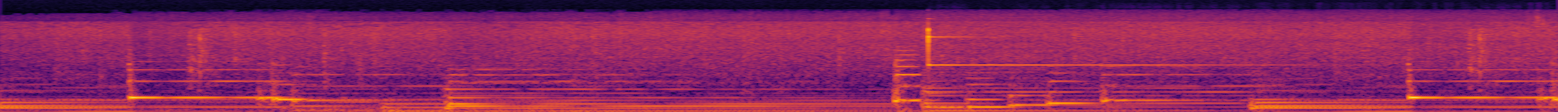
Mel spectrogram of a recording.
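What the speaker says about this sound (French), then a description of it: "Les petits bruits de pluie et tout, déjà, ça donne un peu une ambiance lo-fi dès le début." Soft rain patter with small clinking drops under a mellow lo-fi music track, with gentle sustained chords and plucked notes running throughout.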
